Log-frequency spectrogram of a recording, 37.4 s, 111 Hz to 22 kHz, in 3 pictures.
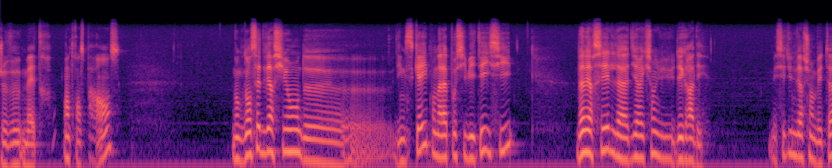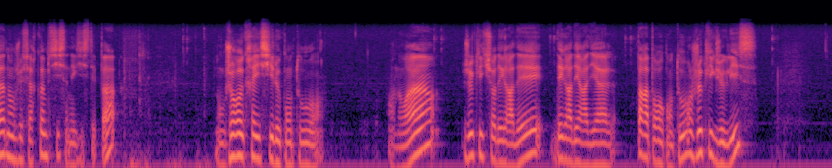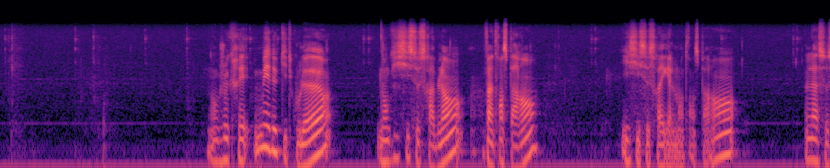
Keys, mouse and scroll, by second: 1.3 middle click, 5.9 click, 11.8 click, 13.8 click, 14.7 ctrl+z, 15.3 shift+click, 19.1 click, 20.8 click, 21.9 click, 23.0-24.6 drag, 25.1-26.9 drag, 27.2 click, 28.6 click, 30.5 click, 31.5-33.2 drag, 33.9 click, 34.9-36.3 drag, 36.9 click.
